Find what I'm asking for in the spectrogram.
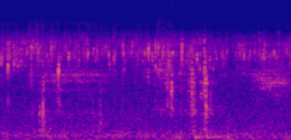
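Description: Water runs from a tap in a Bulgarian village in a steady splashing trickle with small drips and gurgles, close by and fairly clear; mountain water.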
